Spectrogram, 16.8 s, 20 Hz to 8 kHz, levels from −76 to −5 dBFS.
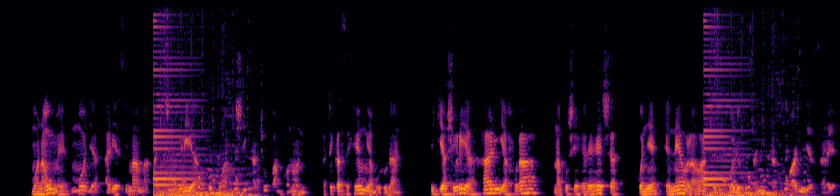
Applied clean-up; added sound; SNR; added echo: classical method log-MMSE.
